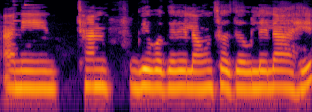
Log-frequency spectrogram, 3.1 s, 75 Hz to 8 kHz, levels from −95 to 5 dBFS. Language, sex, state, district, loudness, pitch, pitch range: Marathi, female, Maharashtra, Nagpur, -20 LUFS, 210 Hz, 205-215 Hz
